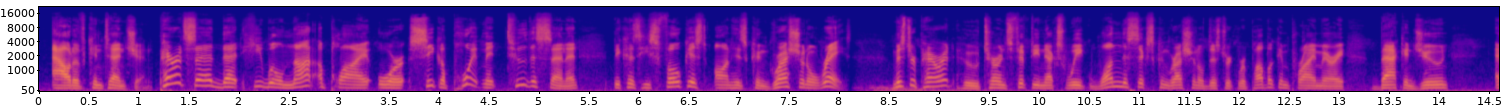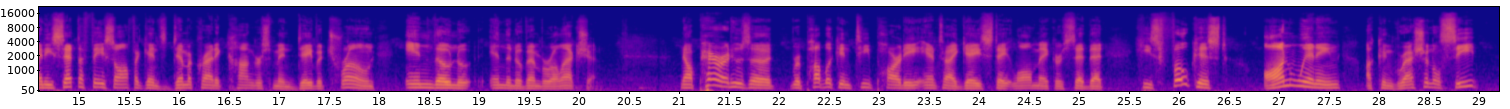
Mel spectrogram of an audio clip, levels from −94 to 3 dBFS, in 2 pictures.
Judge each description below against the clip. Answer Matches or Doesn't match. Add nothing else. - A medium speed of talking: Matches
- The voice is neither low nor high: Matches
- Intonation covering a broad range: Matches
